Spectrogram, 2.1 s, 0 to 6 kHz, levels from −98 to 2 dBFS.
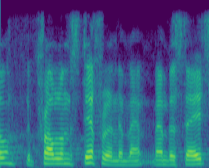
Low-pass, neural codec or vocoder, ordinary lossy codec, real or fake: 5.4 kHz; codec, 16 kHz, 16 kbps, FunCodec, trained on LibriTTS, 50 frames a second; none; fake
